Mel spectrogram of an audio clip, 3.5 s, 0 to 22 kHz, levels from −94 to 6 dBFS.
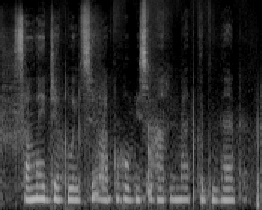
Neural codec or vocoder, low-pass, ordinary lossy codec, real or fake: codec, 44.1 kHz, 1.7 kbps, Pupu-Codec; none; none; fake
